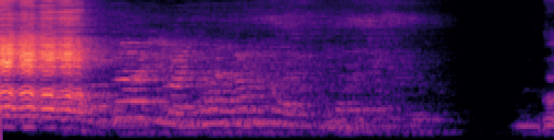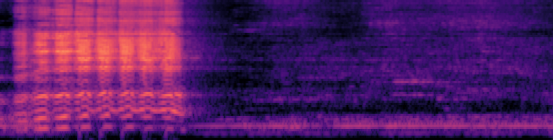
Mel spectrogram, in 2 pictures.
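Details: Goat bleating twice, each call a loud, wobbling nasal cry lasting under a second, separated by a brief pause, with softer fading trills after each.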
